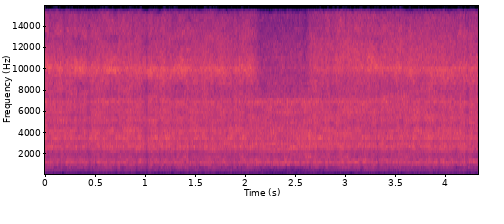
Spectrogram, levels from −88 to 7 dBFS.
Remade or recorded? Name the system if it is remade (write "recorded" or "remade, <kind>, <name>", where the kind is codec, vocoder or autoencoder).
remade, autoencoder, DAC-VAE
